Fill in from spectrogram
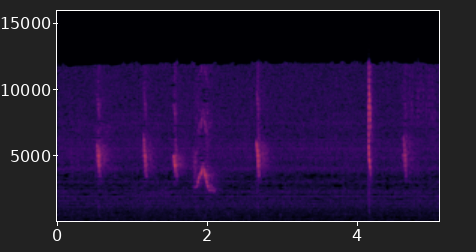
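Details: Broad-tailed hummingbirds at sugar water, fighting and seeking fights: sharp, very high single chips spaced about half a second apart, with one brief lower downslurred squeak midway, against quiet hiss.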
